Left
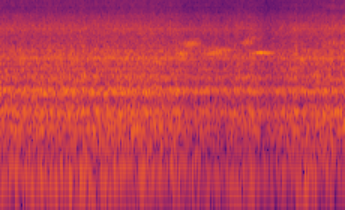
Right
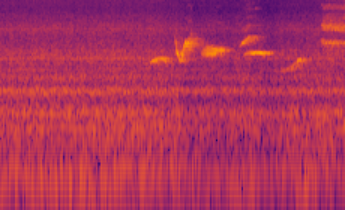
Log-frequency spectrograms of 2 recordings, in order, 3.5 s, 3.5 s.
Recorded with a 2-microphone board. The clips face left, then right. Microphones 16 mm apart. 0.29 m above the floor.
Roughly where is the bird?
Right.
